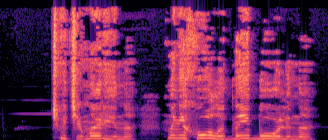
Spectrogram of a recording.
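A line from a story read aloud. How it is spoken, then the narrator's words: Whimpering. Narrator (Russian): хныкала Женька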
